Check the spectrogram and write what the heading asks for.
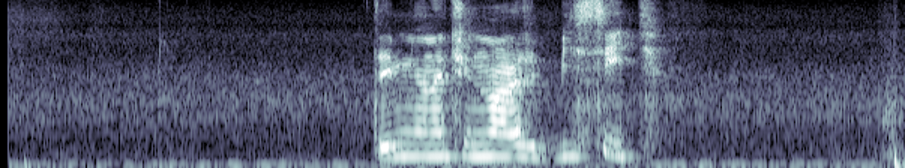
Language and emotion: Russian, angry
